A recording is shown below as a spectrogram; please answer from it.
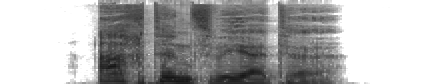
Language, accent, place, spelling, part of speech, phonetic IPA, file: German, Germany, Berlin, achtenswerte, adjective, [ˈaxtn̩sˌveːɐ̯tə], De-achtenswerte.ogg
- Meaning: inflection of achtenswert: 1. strong/mixed nominative/accusative feminine singular 2. strong nominative/accusative plural 3. weak nominative all-gender singular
